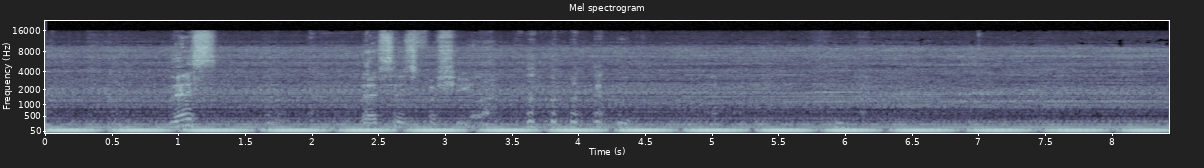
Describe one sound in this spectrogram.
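A low engine drone throbs steadily through loudspeakers.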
